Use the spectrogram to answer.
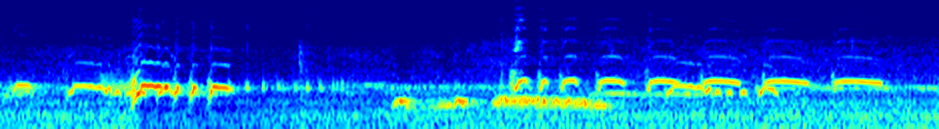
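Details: Singing zebra dove from a local wild line, used to prompt other doves to sing: a rattle of quick coos, a low purring phrase, then a steady row of evenly spaced clear coo notes.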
